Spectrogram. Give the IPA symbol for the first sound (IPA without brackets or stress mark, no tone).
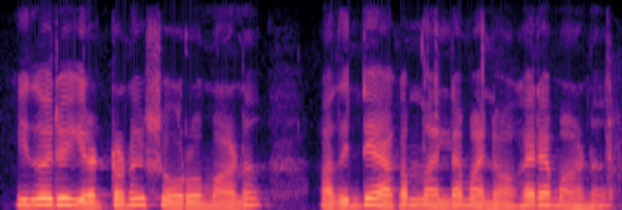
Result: i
